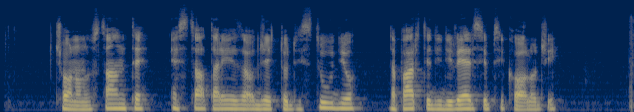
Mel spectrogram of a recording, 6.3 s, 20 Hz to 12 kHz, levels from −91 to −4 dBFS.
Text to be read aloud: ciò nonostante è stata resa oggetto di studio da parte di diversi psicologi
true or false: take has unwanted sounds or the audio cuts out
false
